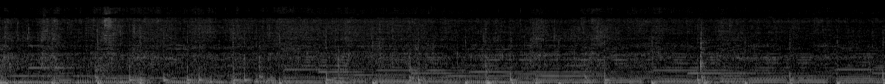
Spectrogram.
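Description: Food sizzling and crackling as it fries in oil in a pan, with the clicks of stirring, over soft background music.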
